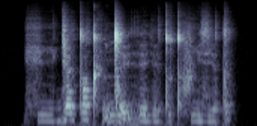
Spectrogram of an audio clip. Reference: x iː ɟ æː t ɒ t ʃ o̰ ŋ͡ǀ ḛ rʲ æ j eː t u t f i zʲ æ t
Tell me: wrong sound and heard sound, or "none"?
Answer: none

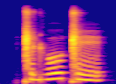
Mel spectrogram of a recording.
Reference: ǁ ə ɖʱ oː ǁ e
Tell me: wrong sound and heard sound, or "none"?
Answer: ə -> ɨ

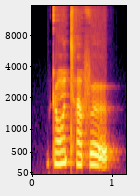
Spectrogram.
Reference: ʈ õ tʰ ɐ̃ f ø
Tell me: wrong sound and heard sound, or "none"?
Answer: ø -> ɵ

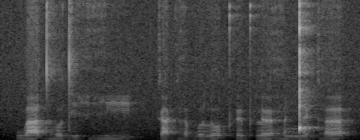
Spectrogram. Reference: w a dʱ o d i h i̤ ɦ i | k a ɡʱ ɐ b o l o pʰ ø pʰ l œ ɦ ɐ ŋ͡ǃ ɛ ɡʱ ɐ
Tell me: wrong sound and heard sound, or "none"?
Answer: none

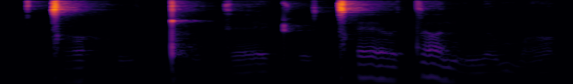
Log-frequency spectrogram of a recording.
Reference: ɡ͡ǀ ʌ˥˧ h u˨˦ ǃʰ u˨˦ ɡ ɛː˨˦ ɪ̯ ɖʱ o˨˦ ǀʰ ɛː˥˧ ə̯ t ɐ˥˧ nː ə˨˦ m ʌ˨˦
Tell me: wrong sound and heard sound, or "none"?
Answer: none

